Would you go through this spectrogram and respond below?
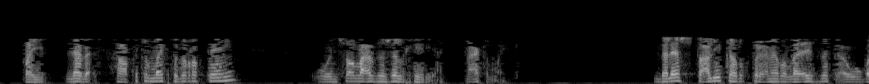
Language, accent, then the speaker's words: Arabic; Egypt; يعني عشان بس كذاب عندنا في مصر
